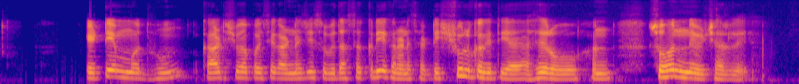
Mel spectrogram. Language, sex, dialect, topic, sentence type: Marathi, male, Standard Marathi, banking, statement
